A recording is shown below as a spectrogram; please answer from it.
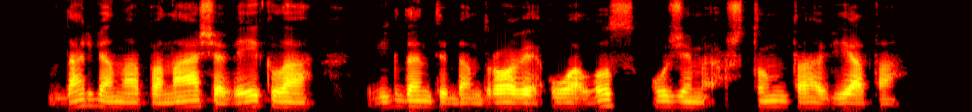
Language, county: Lithuanian, Šiauliai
